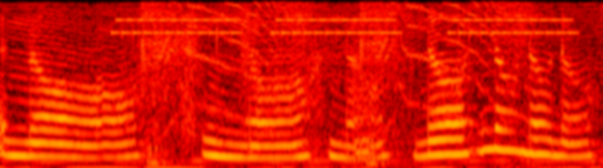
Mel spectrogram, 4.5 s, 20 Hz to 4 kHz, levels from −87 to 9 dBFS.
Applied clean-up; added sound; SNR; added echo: none; Ringtone + Door; 5 dB; none.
